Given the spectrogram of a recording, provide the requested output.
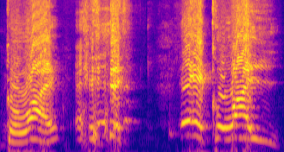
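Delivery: slow, high mock African accent call. Teasing friends, imitating Ujiri in an African accent. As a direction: call Kawhi slowly in a put-on African accent. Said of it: "There you go".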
